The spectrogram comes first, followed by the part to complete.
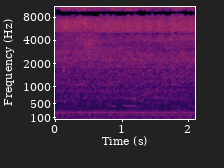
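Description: A vehicle engine idling, a steady low hum and drone with no change.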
